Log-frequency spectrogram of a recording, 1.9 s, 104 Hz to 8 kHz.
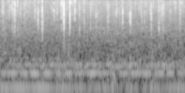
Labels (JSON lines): {"label": "anthrophony, boat engine", "recorder": "SoundTrap 300"}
